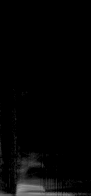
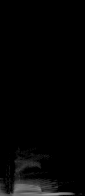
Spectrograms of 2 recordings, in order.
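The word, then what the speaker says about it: वं: for water Jala is vom and it can be pronounced either vom by closing the lips with an M or Vang which is pronounced like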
